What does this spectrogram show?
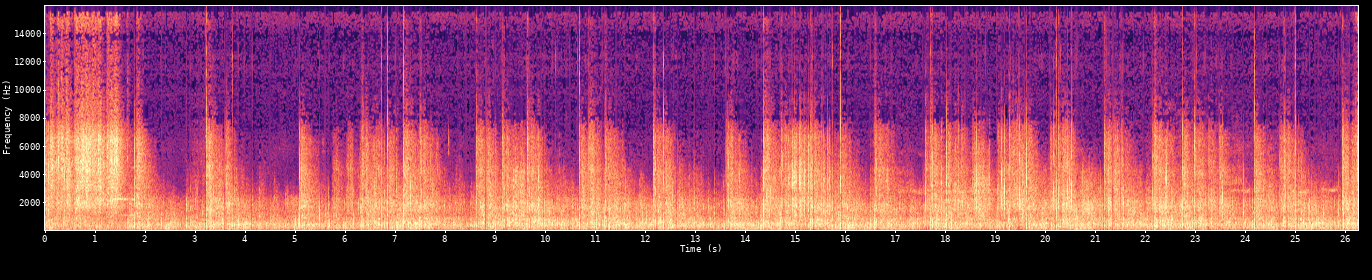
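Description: Many fireworks going off at once: a dense, unbroken crackle of bangs and pops, with sharper cracks every second or so.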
